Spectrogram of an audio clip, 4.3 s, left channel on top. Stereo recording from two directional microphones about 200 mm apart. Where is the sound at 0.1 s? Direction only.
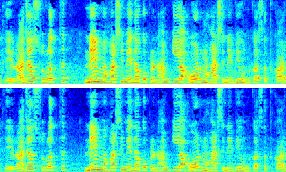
20° right (ahead or behind).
